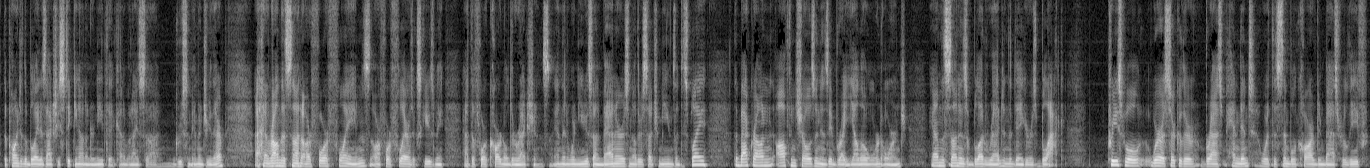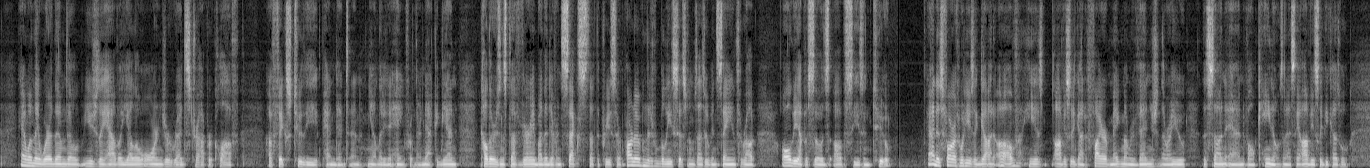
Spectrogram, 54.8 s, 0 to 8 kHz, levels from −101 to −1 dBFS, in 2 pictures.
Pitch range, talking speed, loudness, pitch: 95-125 Hz, 190 wpm, -22 LUFS, 105 Hz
